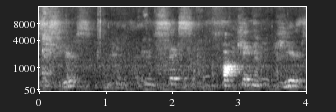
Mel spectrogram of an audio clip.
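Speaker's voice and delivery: slow, low, barely voiced hurt; hushed disbelief. Jilted partner counting lost years, hushed and slow. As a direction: let each word sink, soft and slow.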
